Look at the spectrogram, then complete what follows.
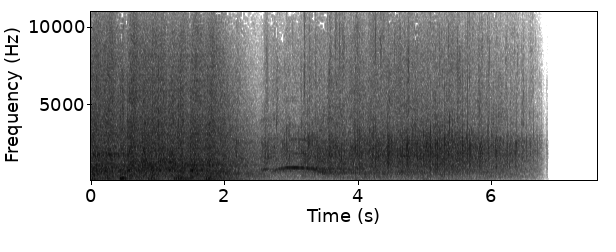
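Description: Drums beating in a steady rhythm, stopping about two seconds in, then an audience applauding. The sound cuts off suddenly near the end.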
